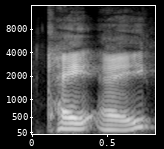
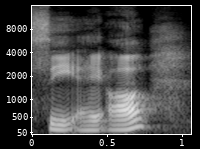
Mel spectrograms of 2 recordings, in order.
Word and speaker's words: Ka: open the energy body, the Ka, Ka, not Car, Ka energy body, as the Egyptians would have called it.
